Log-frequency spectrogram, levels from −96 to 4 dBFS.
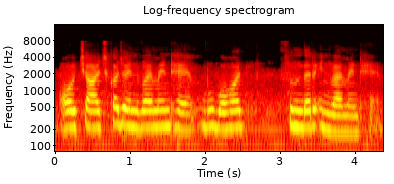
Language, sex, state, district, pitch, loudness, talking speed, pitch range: Hindi, female, Jharkhand, Jamtara, 215 Hz, -25 LUFS, 150 wpm, 205-220 Hz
